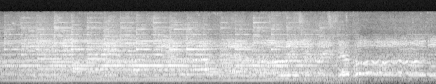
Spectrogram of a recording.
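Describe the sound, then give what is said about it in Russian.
Church bells peal continuously during a procession around the church after the liturgy, several tones layered and overlapping in a rich, ringing wash that stays loud and steady throughout, with faint voices murmuring beneath toward the end as a choir and clergy sing prayers. “Звонили колокола, хор с духовенством пели молитвы.”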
